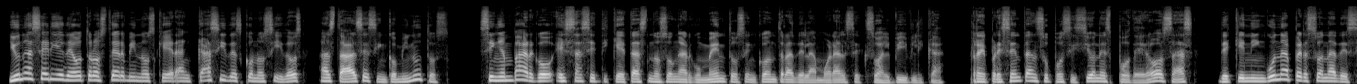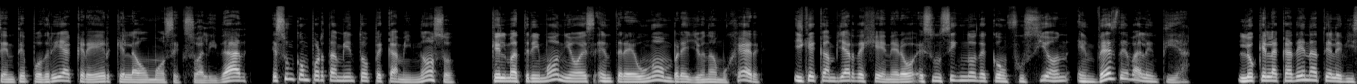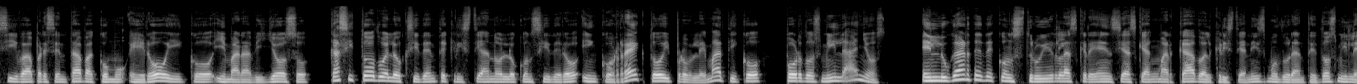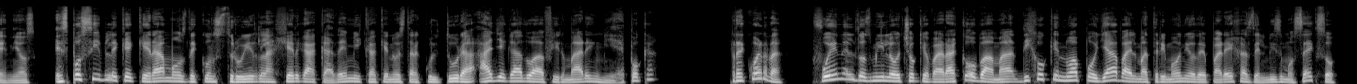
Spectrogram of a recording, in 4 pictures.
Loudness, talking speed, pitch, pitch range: -19 LUFS, 160 wpm, 135 Hz, 120-165 Hz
